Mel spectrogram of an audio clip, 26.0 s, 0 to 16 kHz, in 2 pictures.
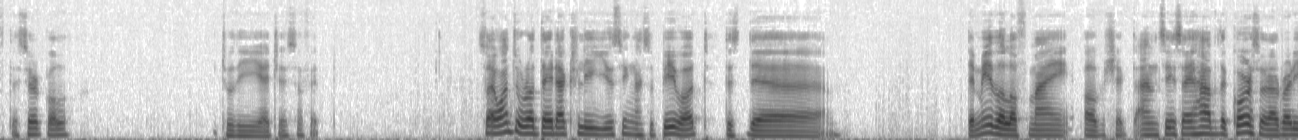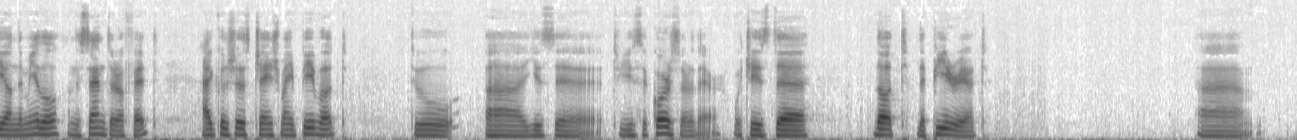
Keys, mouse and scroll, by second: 4.1 middle click, 4.7 1, 4.9 scroll up 1, 6.8 scroll down 1, 14.2-14.6 scroll down 1, 14.6 shift+middle click, 15.2-15.7 scroll down 1, 15.7 r, 20.8 click, 21.2 r, 23.1-23.4 scroll down 1, 23.4 r, 24.4 click.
